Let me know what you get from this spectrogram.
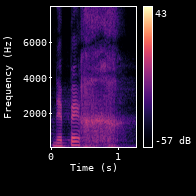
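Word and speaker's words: נפש: en el hebreo es nepesh, con SH al final, como suena nepesh. Pero la SH en hebreo se pronuncia como J, entonces se pronuncia nepej, como el francés, ¿verdad? Que es gutural, nepej.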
